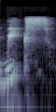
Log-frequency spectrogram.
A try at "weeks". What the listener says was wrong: Weeks. Give me the S sound at the end.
